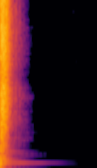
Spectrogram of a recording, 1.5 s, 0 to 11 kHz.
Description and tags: SD13x03-Pearl-MP,TSn-HdC-v09
A 1-shot sample taken of a 13-inch diameter, 3-inch deep Pearl brass piccolo snare drum, recorded with a Shure SM-58 close-mic on the batter head, an MXL 603 close-mic on the bottom (snare side) head and two Peavey electret condenser microphones in an XY pair. The drum was fitted with an Evans G Plus (hazy) head on top and a Remo hazy ambassador snare head on bottom.
Notes for samples in this pack:
Tuning:
VLP = Very Low Pitch
LP = Low Pitch
MLP = Medium-Low Pitch
MP = Medium Pitch
MHP = Medium-High Pitch
HP = High Pitch
VHP = Very High Pitch
Playing style:
CS = Cross Stick Strike (Shank of stick strikes the rim while the butt of the stick rests on the head)
HdC = Head-Center Strike
HdE = Head-Edge Strike
RS = Rimshot (Simultaneous head and rim) Strike
Rm = Rim Strike
Snare Strainer settings:
1-shot, drum, multisample, snare, velocity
